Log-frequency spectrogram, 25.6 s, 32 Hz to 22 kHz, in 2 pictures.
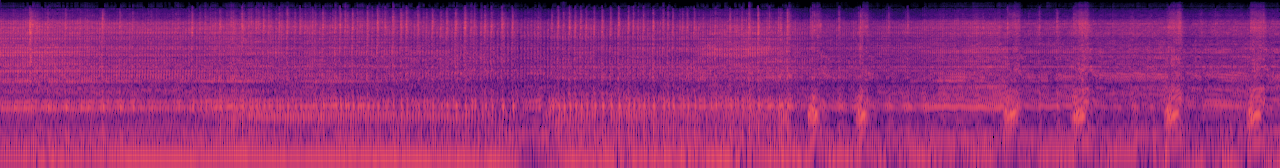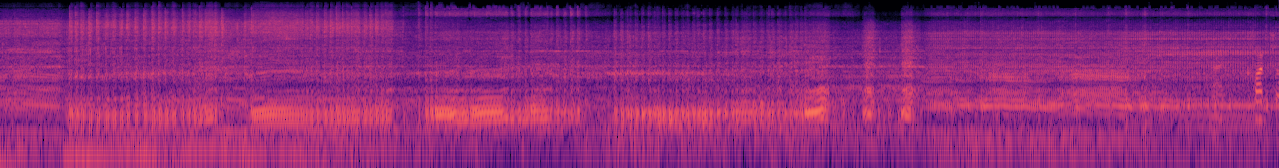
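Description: A Yamaha YZ250 two-stroke dirt bike with leaned-out jetting that still runs rich idles and revs near at hand, with repeated throttle blips and rising bursts as it rides off. Someone speaks briefly at times.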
